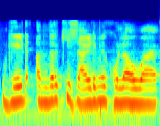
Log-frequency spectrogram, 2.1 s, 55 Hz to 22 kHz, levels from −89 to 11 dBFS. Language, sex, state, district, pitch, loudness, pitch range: Hindi, female, Haryana, Jhajjar, 175 Hz, -13 LUFS, 165-185 Hz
